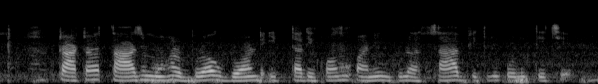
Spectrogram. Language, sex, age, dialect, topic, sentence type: Bengali, female, 18-24, Western, agriculture, statement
